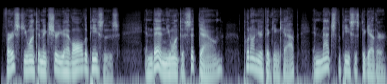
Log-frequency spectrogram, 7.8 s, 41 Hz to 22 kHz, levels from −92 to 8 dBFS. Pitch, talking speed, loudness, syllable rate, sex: 105 Hz, 215 wpm, -18 LUFS, 5.1 syllables/s, male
